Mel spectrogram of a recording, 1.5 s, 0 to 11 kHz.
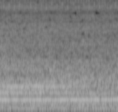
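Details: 2018 Toyota Avanza idling steadily with an even hum and no knocks or misses, after fixing a crank-no-start caused by a key/immobilizer problem; now starts on one click with no check engine light.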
